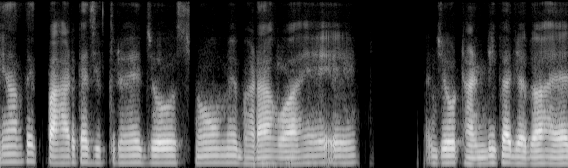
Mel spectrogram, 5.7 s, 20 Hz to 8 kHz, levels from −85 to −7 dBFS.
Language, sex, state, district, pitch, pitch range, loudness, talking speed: Hindi, male, Chhattisgarh, Raipur, 120 Hz, 110-125 Hz, -21 LUFS, 190 wpm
